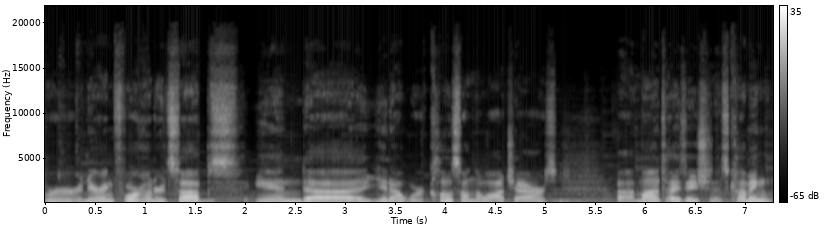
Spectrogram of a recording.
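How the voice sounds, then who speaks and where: A man speaks over noticeable background noise. There is audible echo in the room. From Canada. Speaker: car YouTuber. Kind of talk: casual vlog talk to camera. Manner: casual, many filler words.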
